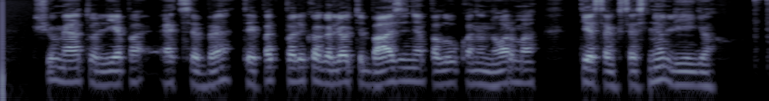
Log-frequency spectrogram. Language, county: Lithuanian, Kaunas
